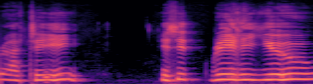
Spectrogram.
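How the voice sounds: A man puts on a character voice pitched extremely high, delivered in a monotone, flat intonation.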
